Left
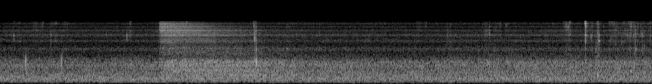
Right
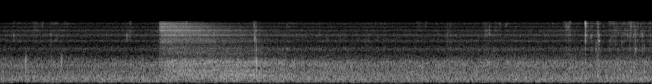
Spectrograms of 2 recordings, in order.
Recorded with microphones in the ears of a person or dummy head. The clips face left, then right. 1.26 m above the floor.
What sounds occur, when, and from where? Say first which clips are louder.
1.6 s an explosion: right 2 dB; 55° right (ahead or behind), 4 m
